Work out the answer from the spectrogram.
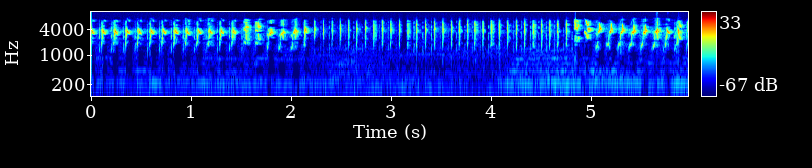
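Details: Lovebird chattering in a rapid, even string of shrill high chirps, about three a second, briefly softening midway before picking up again, with a faint low hum underneath.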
